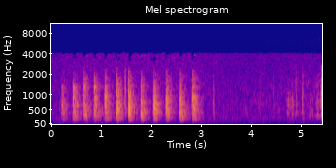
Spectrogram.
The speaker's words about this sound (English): Go on. Knock, Bois Laurier. As you say, Chevalier. I have not heard. Knock again.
